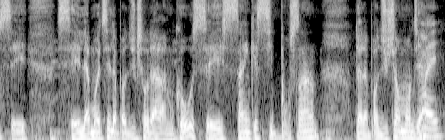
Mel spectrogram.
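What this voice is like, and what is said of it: Canadian French accent. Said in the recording (French): “vous êtes Canadien, d'où cet accent, même si ça fait 30 ans que vous êtes en France, vous gardez cet accent délicieux et charmant”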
